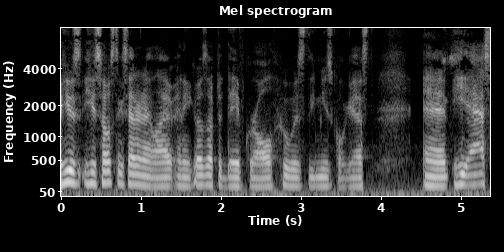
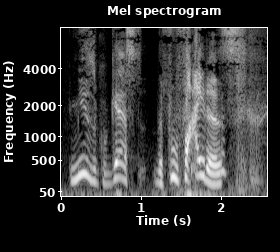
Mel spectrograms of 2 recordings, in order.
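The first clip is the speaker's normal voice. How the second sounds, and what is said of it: Imitates another person's voice. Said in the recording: “he just wanted to do the Christopher Walken”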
